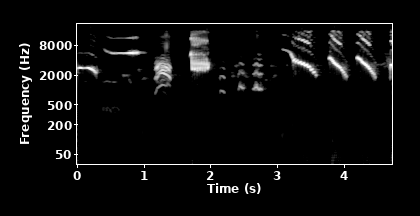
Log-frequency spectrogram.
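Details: Black-collared starling, a lure recording for training starlings to sing. Thin high whistles and a harsh burst open the phrase, followed by soft low notes and then four loud falling slurred whistles.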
